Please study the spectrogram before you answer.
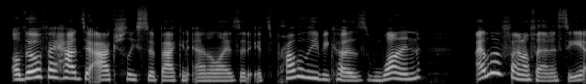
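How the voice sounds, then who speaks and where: A woman's voice: mid-range voice, a bit bright, no room sound, clean studio sound. A woman playing an apologetic, affectionate young gamer girlfriend in an audio roleplay, chatting casually in a self-deprecating, giggly ramble. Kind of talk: girlfriend ASMR audio roleplay, casual improvised-sounding chat.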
